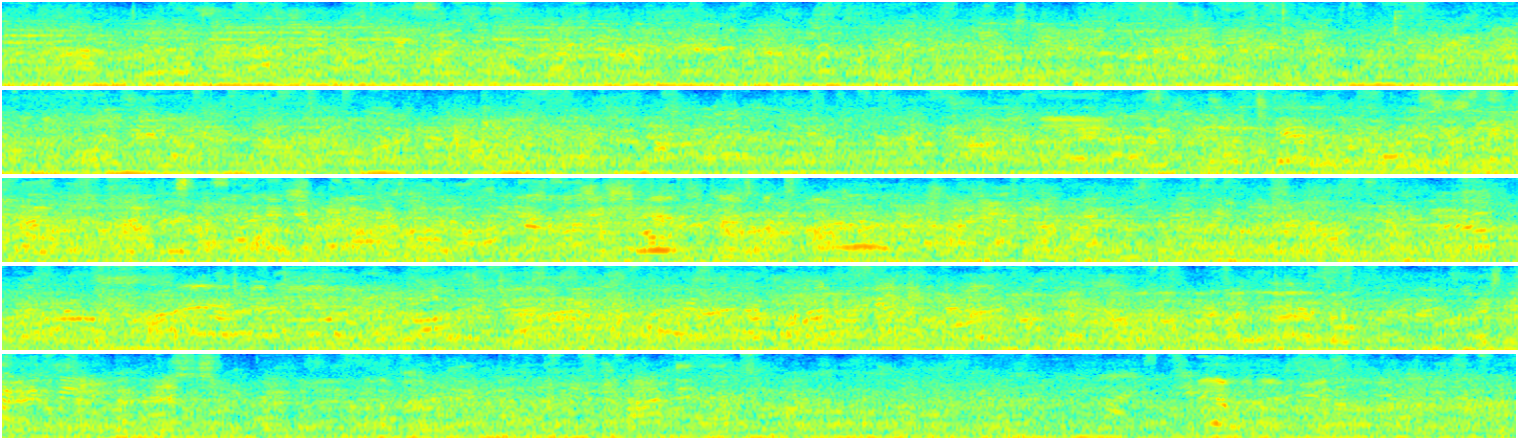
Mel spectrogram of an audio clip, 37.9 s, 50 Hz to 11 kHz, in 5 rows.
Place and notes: Poštna ulica, Maribor - night street
Maribor, Slovenia, 27 June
